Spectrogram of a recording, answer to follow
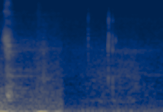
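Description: A man's voice trailing off, then quiet room tone with a couple of faint clicks past the middle.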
